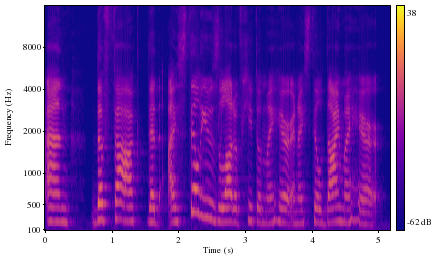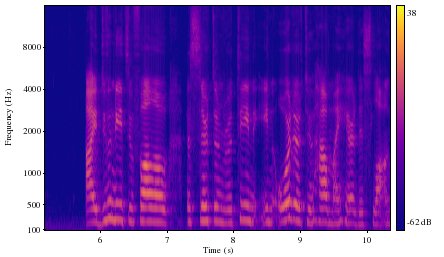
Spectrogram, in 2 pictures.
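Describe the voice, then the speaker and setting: With a non-native accent, a woman talks at a moderate pace and a fairly high pitch in a very clean recording with a silent background. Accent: foreign. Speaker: beauty vlogger. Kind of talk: casual tutorial vlog. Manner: animated.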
